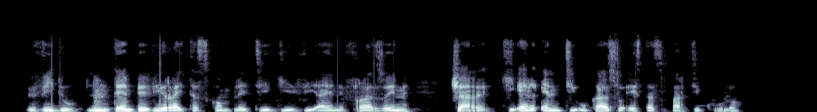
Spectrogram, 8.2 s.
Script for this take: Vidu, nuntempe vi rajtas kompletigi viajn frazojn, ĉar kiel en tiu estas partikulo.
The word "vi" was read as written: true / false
true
